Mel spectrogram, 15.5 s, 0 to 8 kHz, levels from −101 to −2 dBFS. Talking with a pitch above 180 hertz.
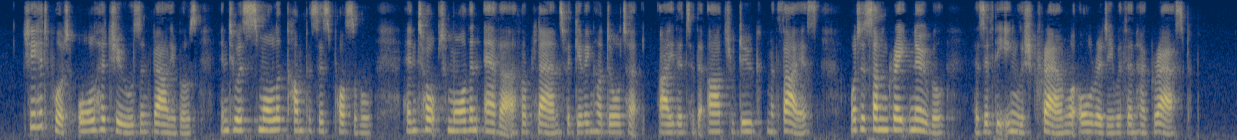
Yes: high, 190 Hz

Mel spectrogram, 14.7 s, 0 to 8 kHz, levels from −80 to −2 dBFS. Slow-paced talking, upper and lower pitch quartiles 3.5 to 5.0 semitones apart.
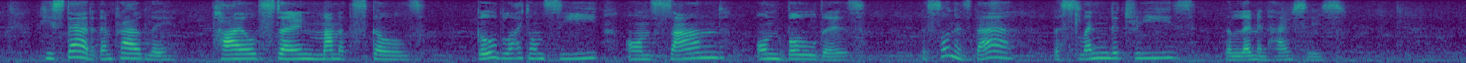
Yes: slow, 110 wpm; average, 4.0 semitones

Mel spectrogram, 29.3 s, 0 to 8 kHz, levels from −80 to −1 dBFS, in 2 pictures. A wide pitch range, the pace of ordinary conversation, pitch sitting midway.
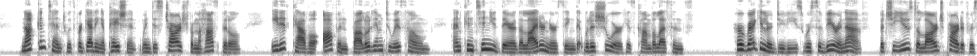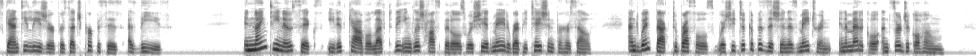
Yes: wide, 5.7 semitones; average, 175 wpm; medium, 165 Hz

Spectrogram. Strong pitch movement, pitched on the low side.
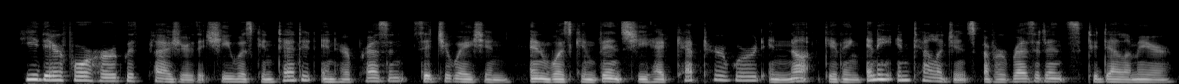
Yes: wide, 6.2 semitones; low, 130 Hz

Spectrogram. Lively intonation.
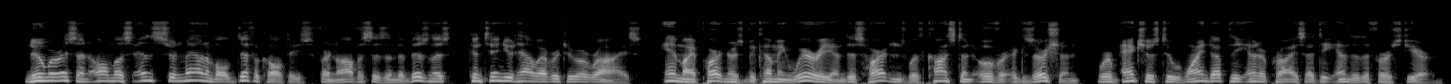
Yes: wide, 5.9 semitones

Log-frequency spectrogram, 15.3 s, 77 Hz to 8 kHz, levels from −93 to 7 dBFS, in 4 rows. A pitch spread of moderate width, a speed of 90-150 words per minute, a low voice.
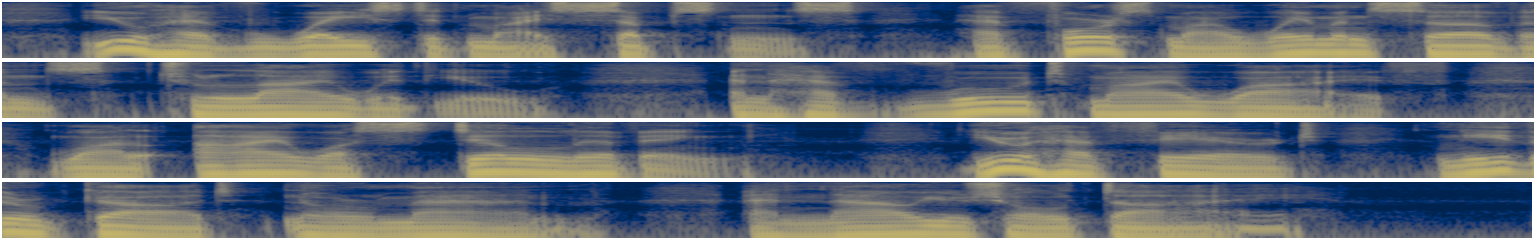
Yes: average, 3.3 semitones; average, 140 wpm; very low, 95 Hz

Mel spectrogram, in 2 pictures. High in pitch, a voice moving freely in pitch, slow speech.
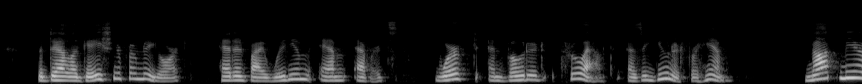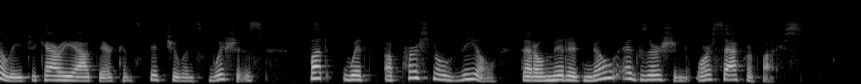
No: high, 195 Hz; average, 4.7 semitones; slow, 130 wpm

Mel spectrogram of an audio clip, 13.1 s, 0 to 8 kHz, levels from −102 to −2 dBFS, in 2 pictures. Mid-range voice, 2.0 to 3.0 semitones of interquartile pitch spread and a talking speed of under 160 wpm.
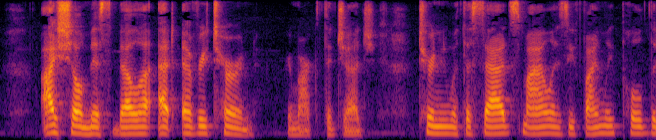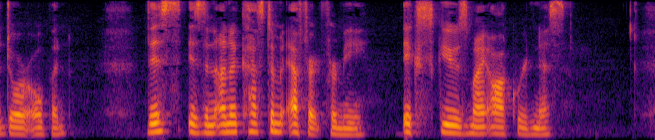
Yes: medium, 150 Hz; narrow, 2.5 semitones; average, 145 wpm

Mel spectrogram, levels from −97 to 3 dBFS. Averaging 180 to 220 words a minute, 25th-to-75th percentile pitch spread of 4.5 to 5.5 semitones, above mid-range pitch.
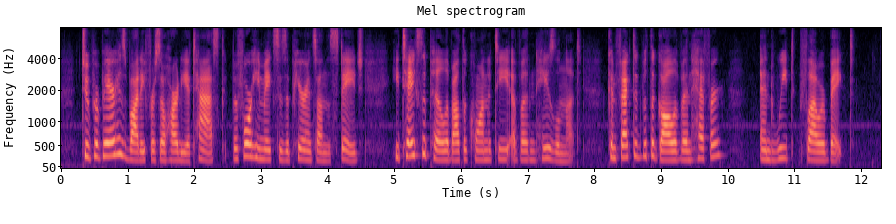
Yes: average, 190 wpm; average, 4.8 semitones; high, 200 Hz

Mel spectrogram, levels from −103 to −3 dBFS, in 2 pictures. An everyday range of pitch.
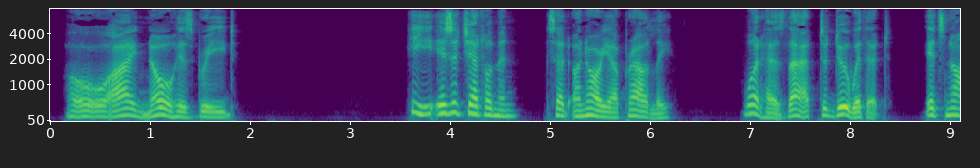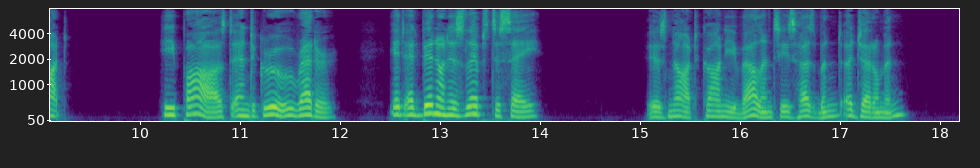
No: wide, 5.8 semitones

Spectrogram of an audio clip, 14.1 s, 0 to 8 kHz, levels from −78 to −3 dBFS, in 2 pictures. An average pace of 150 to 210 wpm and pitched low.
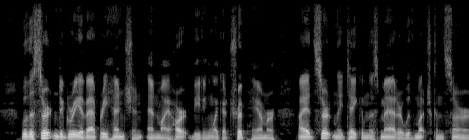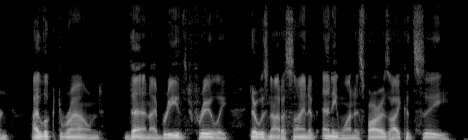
Yes: average, 185 wpm; very low, 90 Hz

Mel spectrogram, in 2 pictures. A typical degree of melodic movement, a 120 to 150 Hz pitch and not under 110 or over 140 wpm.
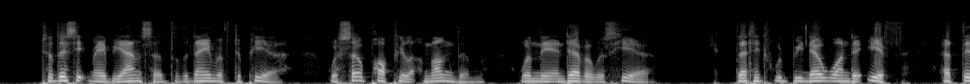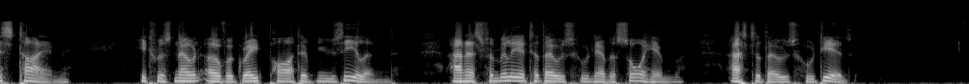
No: average, 3.6 semitones; low, 135 Hz; average, 165 wpm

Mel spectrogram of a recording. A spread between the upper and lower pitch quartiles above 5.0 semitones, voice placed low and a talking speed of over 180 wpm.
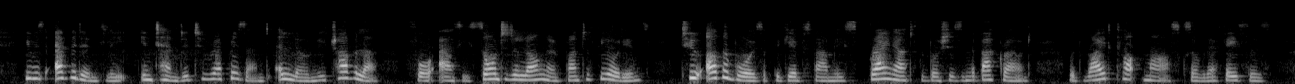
No: wide, 5.6 semitones; high, 190 Hz; average, 190 wpm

